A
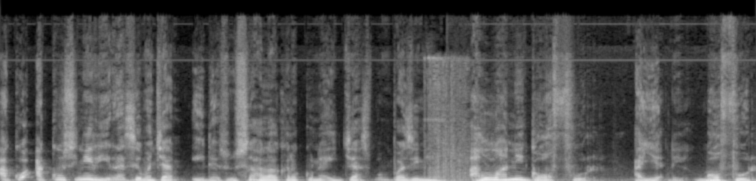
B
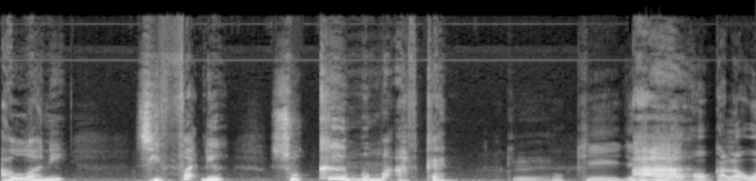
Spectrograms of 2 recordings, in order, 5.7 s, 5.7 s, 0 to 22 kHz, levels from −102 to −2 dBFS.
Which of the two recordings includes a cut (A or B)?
A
